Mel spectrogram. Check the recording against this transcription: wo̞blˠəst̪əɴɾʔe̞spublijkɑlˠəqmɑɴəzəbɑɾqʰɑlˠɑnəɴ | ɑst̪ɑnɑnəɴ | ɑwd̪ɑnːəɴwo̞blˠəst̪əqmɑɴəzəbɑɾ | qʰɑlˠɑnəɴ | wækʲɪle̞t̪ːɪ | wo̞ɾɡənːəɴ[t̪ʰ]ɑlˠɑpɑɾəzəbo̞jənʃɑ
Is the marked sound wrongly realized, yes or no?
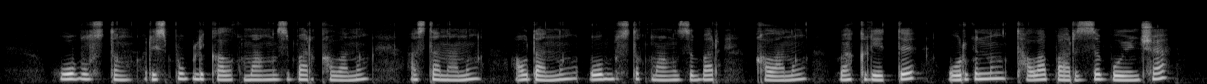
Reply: no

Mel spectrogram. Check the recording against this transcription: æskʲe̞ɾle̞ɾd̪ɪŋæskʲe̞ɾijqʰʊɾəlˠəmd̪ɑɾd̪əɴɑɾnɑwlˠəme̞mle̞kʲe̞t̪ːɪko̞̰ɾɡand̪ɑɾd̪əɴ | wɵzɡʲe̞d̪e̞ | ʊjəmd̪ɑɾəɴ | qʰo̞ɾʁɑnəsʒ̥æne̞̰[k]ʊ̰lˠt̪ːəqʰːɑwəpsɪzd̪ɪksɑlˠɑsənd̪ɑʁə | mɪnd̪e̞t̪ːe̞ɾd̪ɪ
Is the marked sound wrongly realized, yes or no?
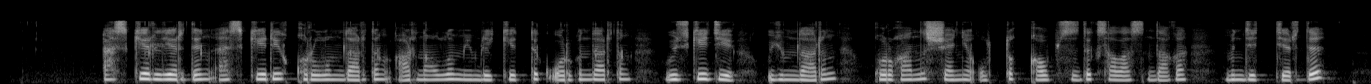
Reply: yes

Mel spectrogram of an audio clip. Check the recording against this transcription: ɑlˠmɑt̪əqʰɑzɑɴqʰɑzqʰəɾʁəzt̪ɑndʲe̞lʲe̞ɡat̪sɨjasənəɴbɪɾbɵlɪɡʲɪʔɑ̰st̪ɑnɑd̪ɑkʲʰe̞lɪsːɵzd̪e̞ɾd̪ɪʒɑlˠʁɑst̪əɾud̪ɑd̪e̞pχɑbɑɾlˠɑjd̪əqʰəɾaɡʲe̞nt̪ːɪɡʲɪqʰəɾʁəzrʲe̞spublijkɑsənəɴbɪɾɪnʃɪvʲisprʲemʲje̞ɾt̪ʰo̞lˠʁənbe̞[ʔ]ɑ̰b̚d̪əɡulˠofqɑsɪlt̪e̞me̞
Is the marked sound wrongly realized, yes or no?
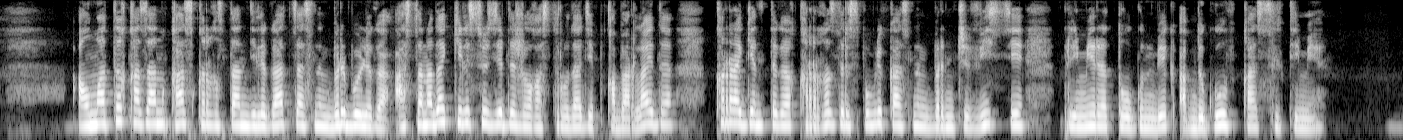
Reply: yes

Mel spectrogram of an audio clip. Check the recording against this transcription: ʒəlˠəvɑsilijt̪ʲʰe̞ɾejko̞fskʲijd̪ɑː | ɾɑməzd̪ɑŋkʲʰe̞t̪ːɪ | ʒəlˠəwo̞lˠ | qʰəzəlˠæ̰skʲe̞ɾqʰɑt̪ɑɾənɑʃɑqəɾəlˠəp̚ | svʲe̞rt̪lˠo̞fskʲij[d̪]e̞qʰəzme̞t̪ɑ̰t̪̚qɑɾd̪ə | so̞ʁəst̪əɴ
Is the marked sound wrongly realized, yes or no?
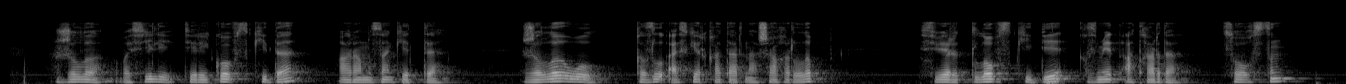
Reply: no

